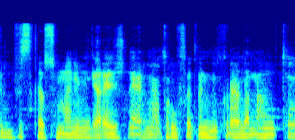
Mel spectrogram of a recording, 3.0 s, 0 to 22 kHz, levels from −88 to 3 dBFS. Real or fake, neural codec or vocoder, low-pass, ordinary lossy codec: fake; codec, 44.1 kHz, 2.6 kbps, DAC; 10.8 kHz; AAC, 48 kbps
